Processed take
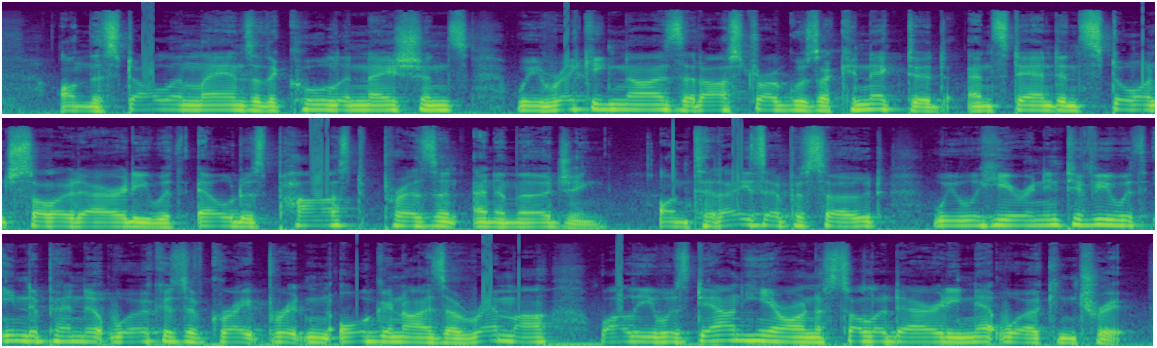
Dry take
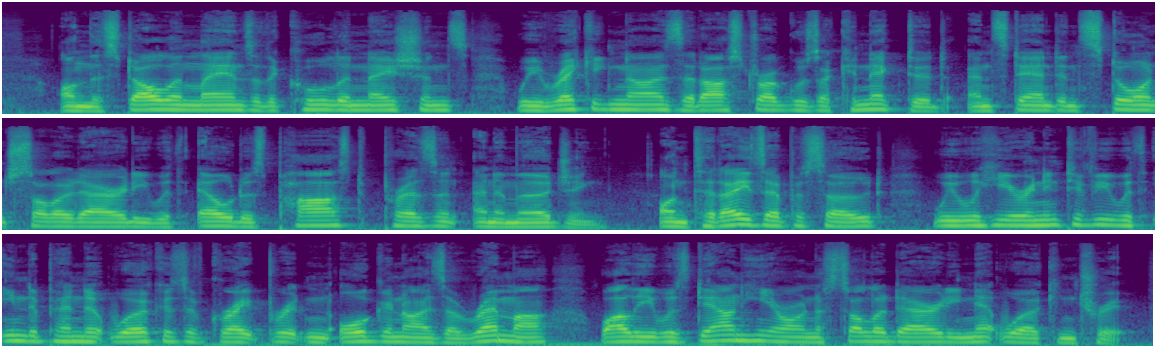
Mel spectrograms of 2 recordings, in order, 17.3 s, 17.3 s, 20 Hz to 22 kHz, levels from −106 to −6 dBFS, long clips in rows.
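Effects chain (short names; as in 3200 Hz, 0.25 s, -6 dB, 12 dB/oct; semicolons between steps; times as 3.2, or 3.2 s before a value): wrapped overs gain 17.5 dB; negative-ratio compressor -32 dBFS, ratio -0.5; gain +7.5 dB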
